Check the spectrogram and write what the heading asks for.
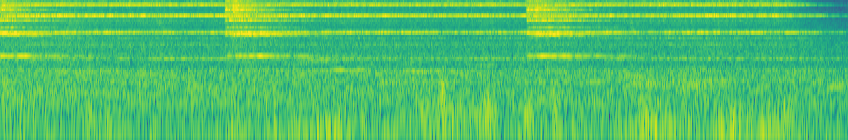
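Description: Altar bells rung three times, about four seconds apart, each ring held and slowly dying away: the signal for the elevation of the host at the consecration.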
